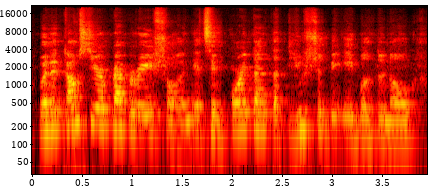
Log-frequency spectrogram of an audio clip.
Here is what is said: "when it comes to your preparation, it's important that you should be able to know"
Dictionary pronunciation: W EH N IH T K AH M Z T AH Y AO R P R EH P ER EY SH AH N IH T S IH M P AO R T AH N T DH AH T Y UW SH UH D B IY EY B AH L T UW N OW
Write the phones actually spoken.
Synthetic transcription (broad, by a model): W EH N IH T K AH M S T AH Y AO R P R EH P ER EY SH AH N IH T S IH M P AO R T AH N T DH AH T Y UW SH UH D B IY EY B AH L T UW N OW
